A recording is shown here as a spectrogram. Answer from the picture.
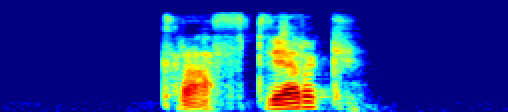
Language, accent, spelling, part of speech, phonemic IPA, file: German, Austria, Kraftwerk, noun, /ˈkʁaftvɛʁk/, De-at-Kraftwerk.ogg
- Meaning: power station, power plant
